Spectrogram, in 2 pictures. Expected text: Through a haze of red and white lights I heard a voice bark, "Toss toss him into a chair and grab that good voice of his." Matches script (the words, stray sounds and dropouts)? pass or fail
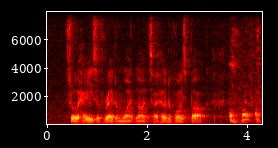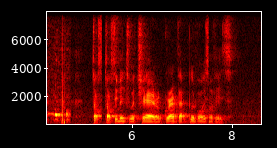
fail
